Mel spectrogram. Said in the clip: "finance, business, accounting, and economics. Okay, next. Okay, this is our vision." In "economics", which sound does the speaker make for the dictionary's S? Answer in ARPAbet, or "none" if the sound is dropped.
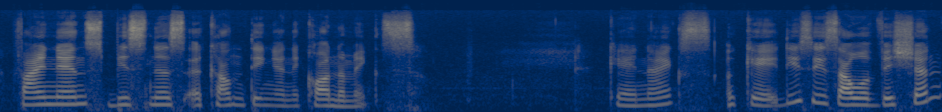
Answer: S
